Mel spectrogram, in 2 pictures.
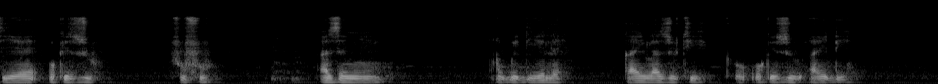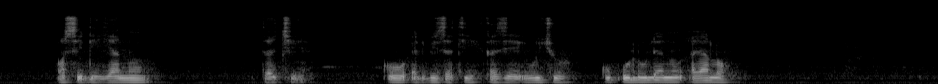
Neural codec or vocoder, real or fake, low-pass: none; real; 9.9 kHz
